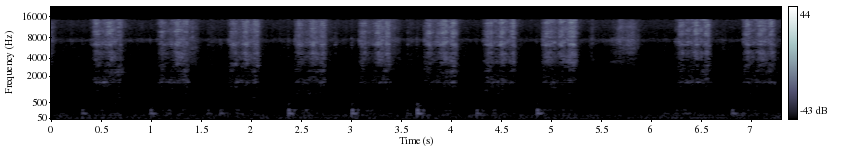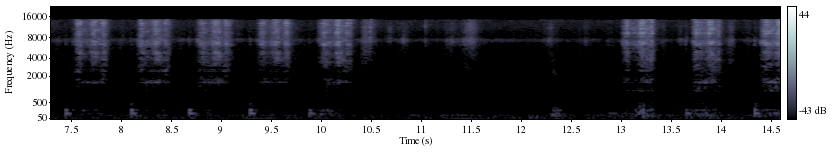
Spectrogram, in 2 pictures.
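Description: A graphite pencil tip writes rows of cursive e's across a flat white paper sheet. Each loop makes a short, bright, scratchy rasp, and the strokes repeat at an uneven pace of roughly one and a half per second over a steady low hum.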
